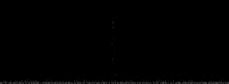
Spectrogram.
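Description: A lighter clicks once.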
